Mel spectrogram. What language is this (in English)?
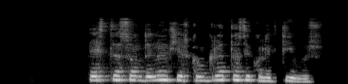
Galician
